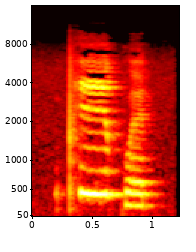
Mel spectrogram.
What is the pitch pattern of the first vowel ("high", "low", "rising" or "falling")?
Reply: high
